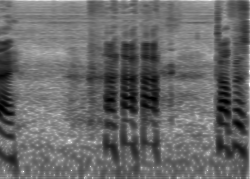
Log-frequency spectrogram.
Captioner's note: laughs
